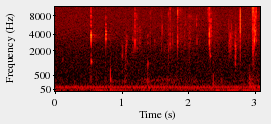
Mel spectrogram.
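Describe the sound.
Someone chews and eats pumpkin in many small crunchy bites and moist, clicky mouth sounds. They come irregularly and faintly over a steady low hum, with no talking.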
